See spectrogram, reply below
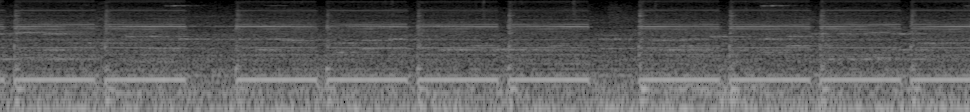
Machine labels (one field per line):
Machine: slide rail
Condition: normal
